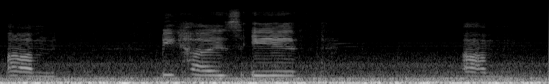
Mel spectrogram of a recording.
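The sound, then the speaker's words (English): A steady, loud low rumble of a car being driven on the road fills the whole stretch, with the driver's voice speaking in short bursts over the constant road and engine drone. “And let me know if you preferred me sitting in my room talking, or if you like this whole on the road, or if just the sound of the car back in the background bothers you.”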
